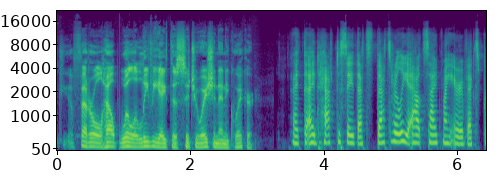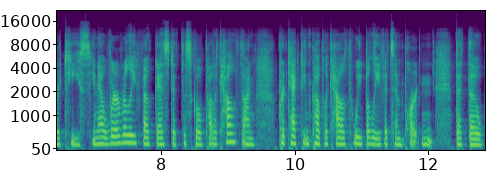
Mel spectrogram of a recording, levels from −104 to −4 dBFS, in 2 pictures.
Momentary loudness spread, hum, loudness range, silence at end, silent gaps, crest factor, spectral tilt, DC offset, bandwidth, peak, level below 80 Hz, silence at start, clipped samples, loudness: 8 LU; none; 4 LU; 0.05 s; none; 22 dB; -3.5 dB/octave; under 0.1%; 14.5 kHz; -4 dBFS; -54 dBFS; 0.05 s; under 0.1%; -25 LUFS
